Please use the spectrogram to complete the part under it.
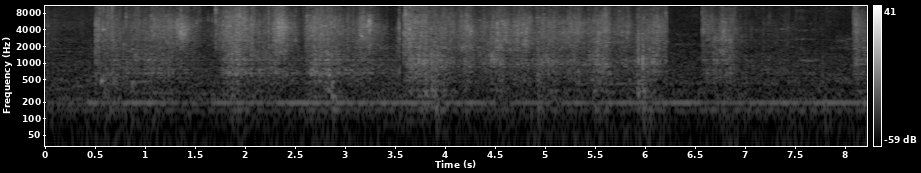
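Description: A spoon stirs ice in a plastic cup, clinking and rattling.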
